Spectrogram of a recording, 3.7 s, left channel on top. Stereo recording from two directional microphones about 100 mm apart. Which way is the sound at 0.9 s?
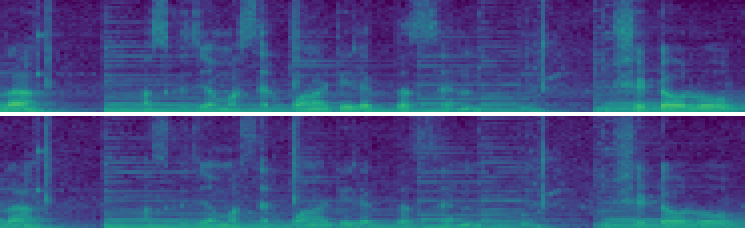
45° left (ahead or behind).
